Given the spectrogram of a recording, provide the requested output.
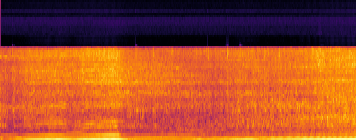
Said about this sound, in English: Oh, the car got a little warm, did it? Too much revving.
